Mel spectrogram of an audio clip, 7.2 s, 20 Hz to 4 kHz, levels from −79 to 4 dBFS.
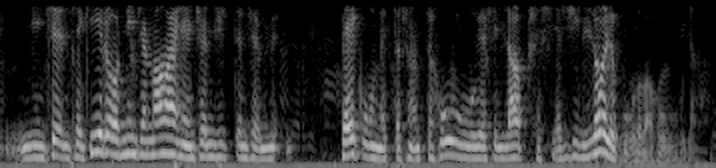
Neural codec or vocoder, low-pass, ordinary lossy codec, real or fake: none; 3.6 kHz; none; real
